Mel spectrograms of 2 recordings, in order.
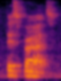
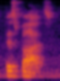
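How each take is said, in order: No difference in how they are said.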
